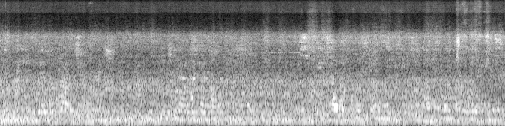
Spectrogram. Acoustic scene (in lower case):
subway train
